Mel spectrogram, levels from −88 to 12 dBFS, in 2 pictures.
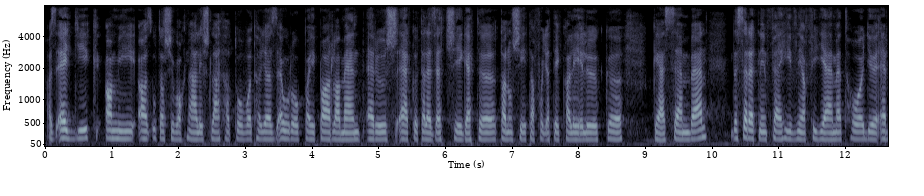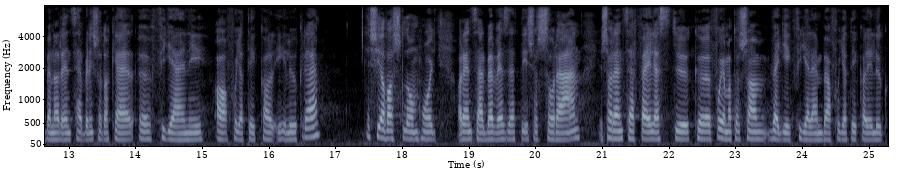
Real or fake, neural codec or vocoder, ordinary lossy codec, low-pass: fake; codec, 16 kHz, 4 kbps, X-Codec, WavLM features, trained on Multilingual LibriSpeech; none; none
